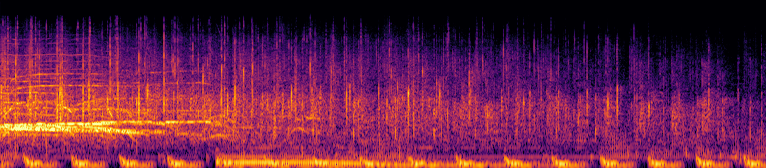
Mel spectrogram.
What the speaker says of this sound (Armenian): Վերցու քեզ հետ այս ծափահարությունները,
